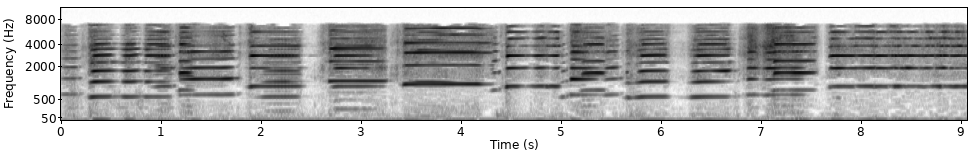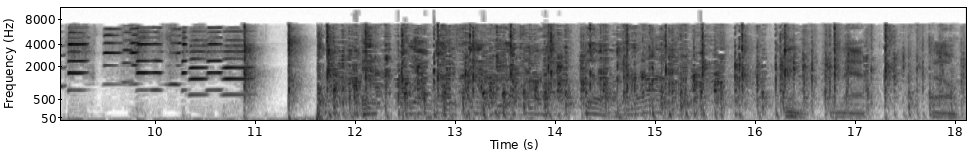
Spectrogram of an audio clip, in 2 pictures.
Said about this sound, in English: Let's hear a little bit of the bluesy birthday thing.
